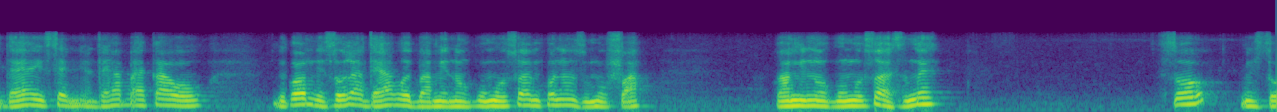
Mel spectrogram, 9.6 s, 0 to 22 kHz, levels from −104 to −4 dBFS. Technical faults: none

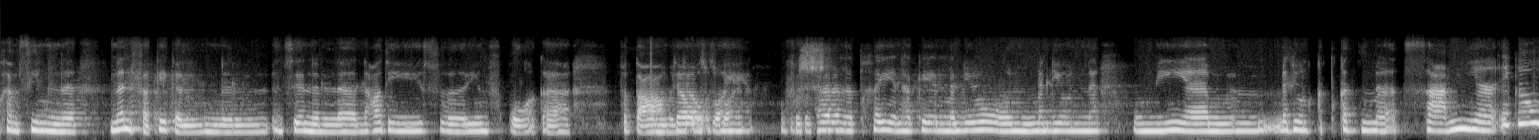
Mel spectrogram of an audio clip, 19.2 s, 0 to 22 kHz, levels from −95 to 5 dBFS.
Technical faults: feedback echo between two devices; doubled audio track

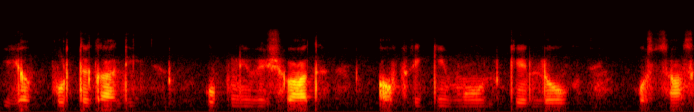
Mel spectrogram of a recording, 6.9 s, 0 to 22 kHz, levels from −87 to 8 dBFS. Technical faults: none

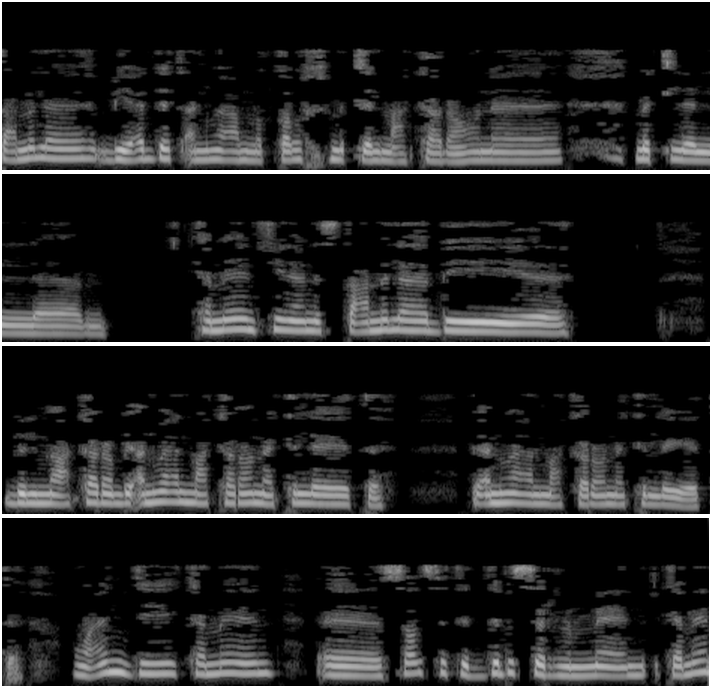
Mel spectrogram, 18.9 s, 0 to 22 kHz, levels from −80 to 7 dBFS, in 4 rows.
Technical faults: MP3 compression

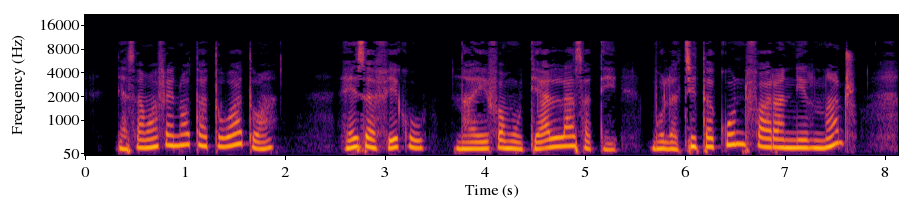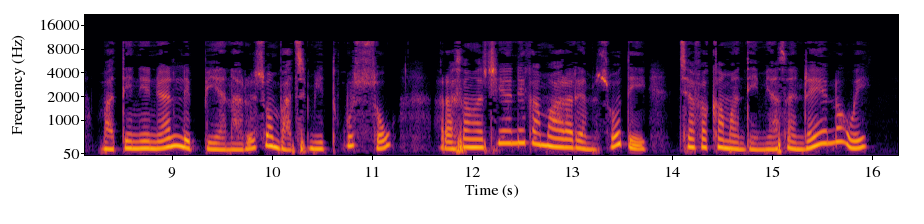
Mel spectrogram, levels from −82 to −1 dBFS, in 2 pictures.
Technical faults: MP3 compression

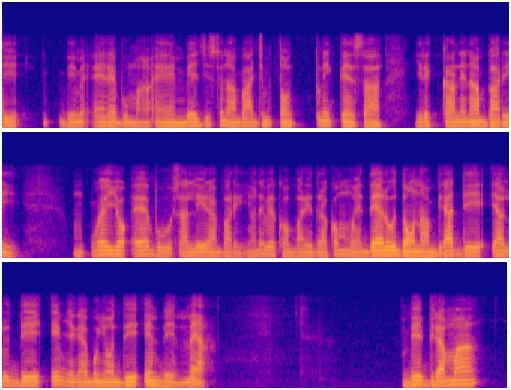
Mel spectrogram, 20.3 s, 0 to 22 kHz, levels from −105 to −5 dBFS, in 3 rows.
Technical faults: none

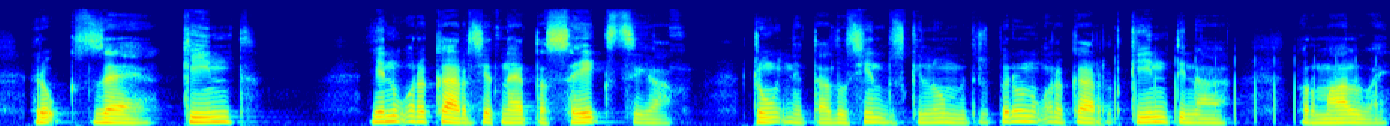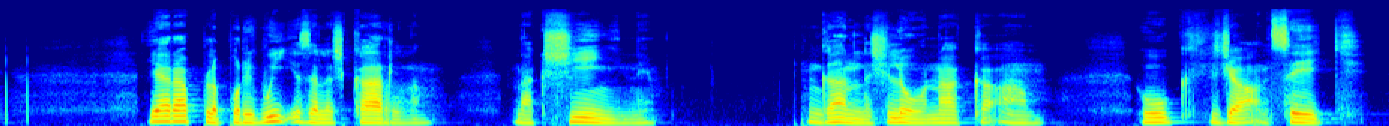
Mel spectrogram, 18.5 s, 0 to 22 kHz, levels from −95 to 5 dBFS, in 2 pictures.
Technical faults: train of clicks

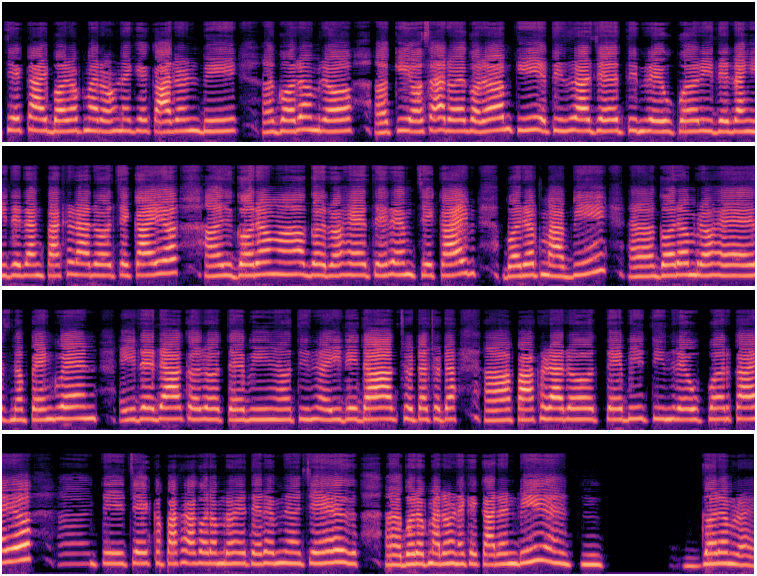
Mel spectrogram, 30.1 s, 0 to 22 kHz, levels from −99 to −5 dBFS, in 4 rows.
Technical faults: HE-AAC compression; pre-echo

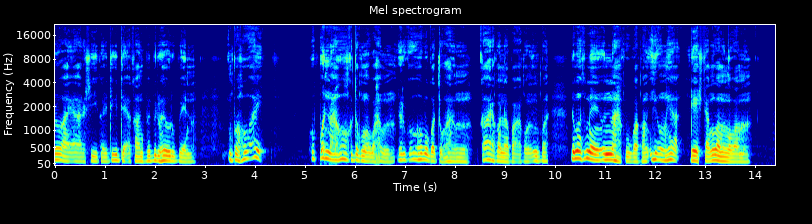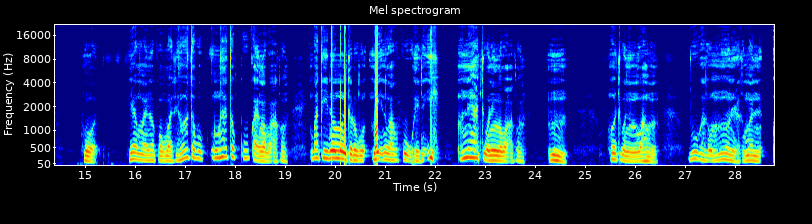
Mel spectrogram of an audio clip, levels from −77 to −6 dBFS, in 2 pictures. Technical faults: integer overflow

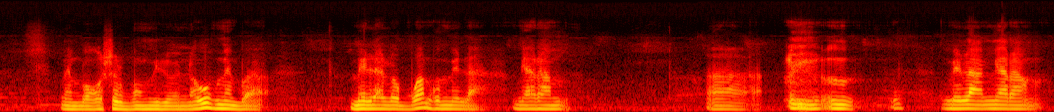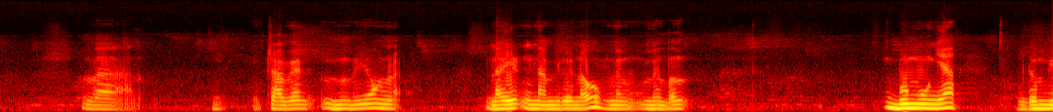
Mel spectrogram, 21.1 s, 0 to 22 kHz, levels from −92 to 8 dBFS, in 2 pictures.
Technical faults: drift correction step

